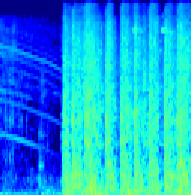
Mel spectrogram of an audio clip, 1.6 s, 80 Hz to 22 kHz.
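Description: A rapid burst of assault rifle fire erupts in Borderlands 2 after a quieter opening, with closely spaced shots rattling on loud and near for about a second.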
